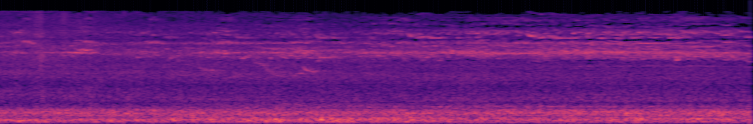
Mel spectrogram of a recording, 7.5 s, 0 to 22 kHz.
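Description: Great Western Railway Class 800 intercity train (800321) running into the station past the platform: a steady rumble of wheels on rail, with a thin high whine above it.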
